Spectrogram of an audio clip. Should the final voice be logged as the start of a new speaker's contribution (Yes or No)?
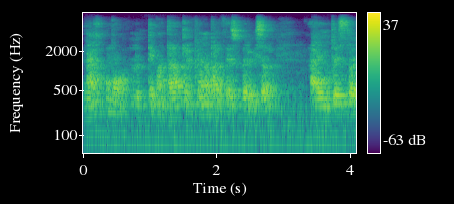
No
